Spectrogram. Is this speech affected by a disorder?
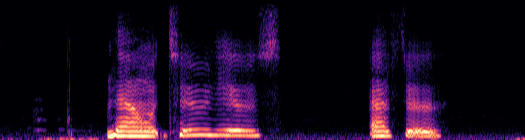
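Yes: spinal muscular atrophy type 2.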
